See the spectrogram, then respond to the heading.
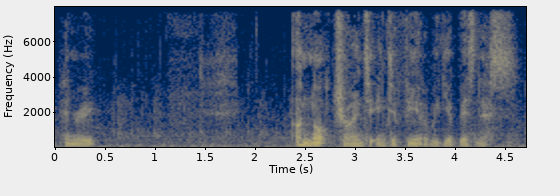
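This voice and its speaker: Male actor as concerned gentleman lawyer, fairly low, courteous, measured, period drama, faint noise. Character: kindly, concerned, proper Victorian gentleman lawyer. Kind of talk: period stage drama acting.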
